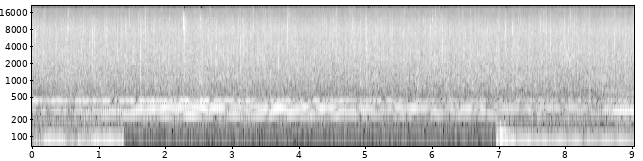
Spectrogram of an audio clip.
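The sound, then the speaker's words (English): Steady rain patters on a roof in a dense, even hiss of drops, with a low continuous hum underneath that briefly drops away in the middle; no voices. “Such as late nights as you lay awake in bed, listening to the rain gently dance on your roof.”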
